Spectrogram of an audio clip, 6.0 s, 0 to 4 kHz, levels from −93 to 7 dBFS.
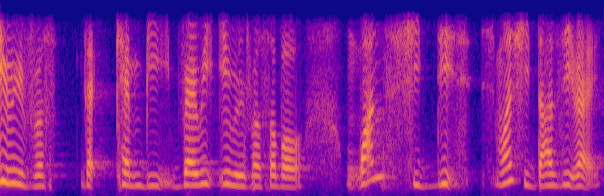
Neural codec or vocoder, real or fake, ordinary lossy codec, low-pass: none; real; none; 3.6 kHz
